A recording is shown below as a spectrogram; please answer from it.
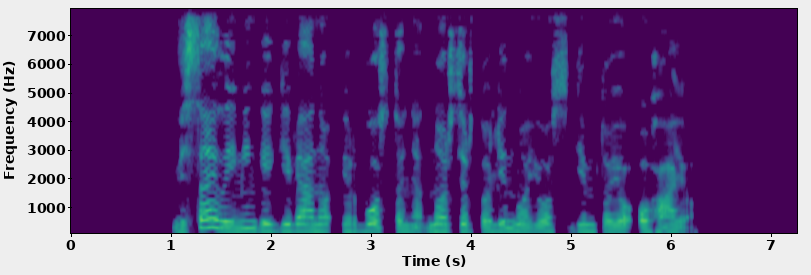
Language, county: Lithuanian, Panevėžys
